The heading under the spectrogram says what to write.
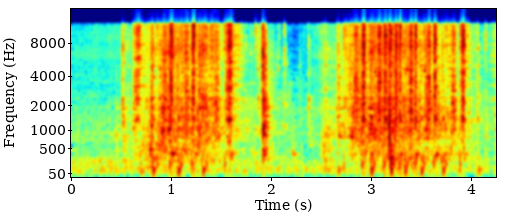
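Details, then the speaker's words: Briggs & Stratton industrial small engine with a newly fitted carburetor, extremely hard to start: ragged uneven firing bursts cutting in and out, straining but never settling; fuel not reaching the carburetor because the vacuum tube was connected to the fuel pump inlet backwards. "oh you hear that it's trying hard"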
